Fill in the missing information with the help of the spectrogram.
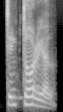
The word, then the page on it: tinctorial: Indian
